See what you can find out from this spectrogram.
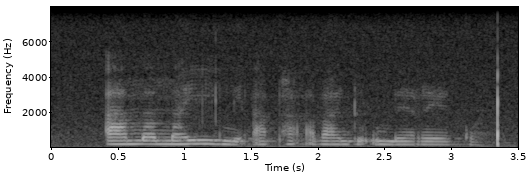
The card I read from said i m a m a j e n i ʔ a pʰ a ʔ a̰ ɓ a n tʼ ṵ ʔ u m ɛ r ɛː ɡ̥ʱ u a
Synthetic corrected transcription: a m a m a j i n i ʔ a pʰ a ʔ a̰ ɓ a n tʼ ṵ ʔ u m ɛ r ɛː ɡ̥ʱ w a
